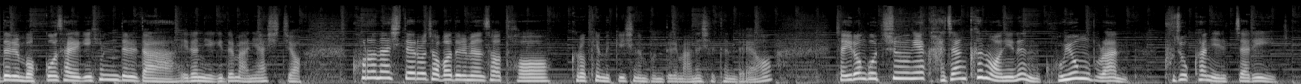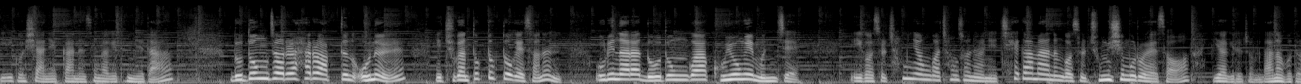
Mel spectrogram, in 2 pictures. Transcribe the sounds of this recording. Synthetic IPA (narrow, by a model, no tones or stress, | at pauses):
dɯɭmʌk̚k͈osʰaɭɡiçimdɯɭdaiɾʌnje̞ɡidɯɭmaɲiɦaɕʰi̥d͡ʑo | kʰoɾonaɕʰide̞ɾot͡ɕʌbʌdɯɭmjʌnsʰʌtʌ | kɯɾʌkʰe̞nɯk͈iɕʰinɯnbundɯɾima̰nɯɕʰiɭtʰe̞nde̞̰jo | t͡ɕaiɾʌnɡot͡ɕʰuŋe̞kad͡ʑaŋkʰɯnwʌɲinɯnkojoŋbuɾan | pud͡ʑokʰaniɭt͡ɕ͈aɾiːɡʌɕʰiaɲiɭk͈aɦanɯnsʰe̞ŋɡaɡitɯmɲida | nodoŋd͡ʑʌɾɯɭhaɾuap̚t͈ɯnonɯɭ | it͡ɕuɡant͈ok̚t͈ok̚t͈oɡe̞sʰʌnɯn | uɾinaɾanodoŋɡwakojoŋe̞mund͡ʑe̞ | iɡʌsʰɯɭt͡ɕʰʌŋɲʌŋɡwat͡ɕʰʌŋsʰonʌɲit͡ɕʰe̞ɡamanɯnɡʌsʰɯɭt͡ɕuŋɕʰimɯɾohe̞sʰʌ̰ | iaɡiɾɯɭt͡ɕomnanʌbod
